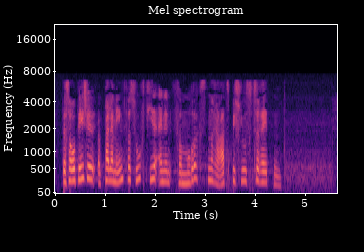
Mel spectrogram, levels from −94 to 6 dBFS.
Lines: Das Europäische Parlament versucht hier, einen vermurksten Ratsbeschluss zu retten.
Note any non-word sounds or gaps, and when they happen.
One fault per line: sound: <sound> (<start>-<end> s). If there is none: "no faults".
no faults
